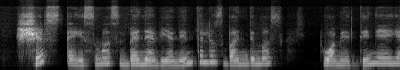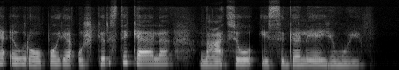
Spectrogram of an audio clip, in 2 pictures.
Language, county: Lithuanian, Klaipėda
